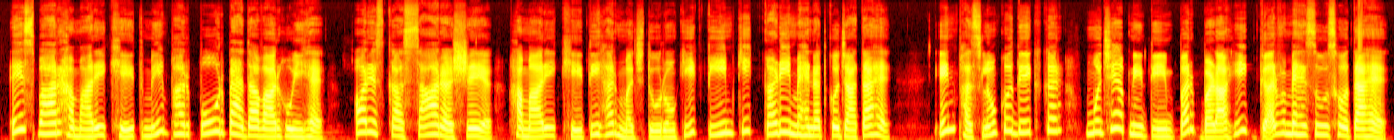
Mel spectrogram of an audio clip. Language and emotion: Hindi, happy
